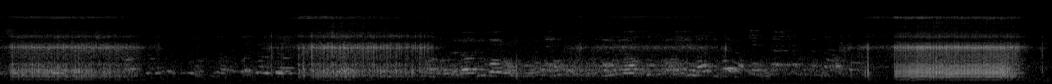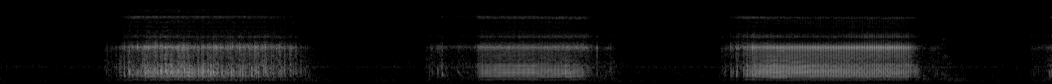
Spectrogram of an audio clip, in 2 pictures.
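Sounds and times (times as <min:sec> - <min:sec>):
person snoring: 0:00.0 - 0:01.5, 0:02.7 - 0:04.4, 0:05.6 - 0:07.0, 0:08.4 - 0:10.3, 0:11.6 - 0:13.6, 0:14.8 - 0:16.6, 0:17.8 - 0:19.8.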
